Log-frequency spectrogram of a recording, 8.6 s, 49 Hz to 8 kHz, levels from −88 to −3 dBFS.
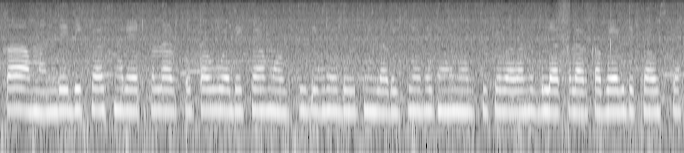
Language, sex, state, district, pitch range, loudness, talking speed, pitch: Hindi, female, Bihar, Sitamarhi, 195-205 Hz, -14 LUFS, 240 wpm, 200 Hz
